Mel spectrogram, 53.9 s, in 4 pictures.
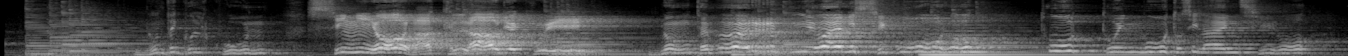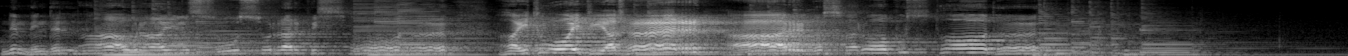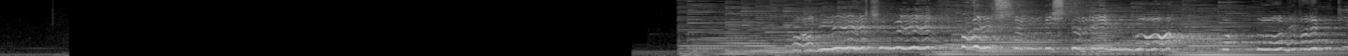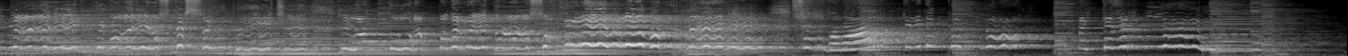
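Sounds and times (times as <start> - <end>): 
recitative singing: 1.4 - 24.1, 34.8 - 52.9.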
